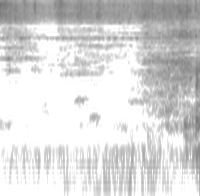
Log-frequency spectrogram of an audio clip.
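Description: Faint low rumble as a long paddle stirs thick, boiling sugarcane syrup in a large cast-iron pan, with the syrup being worked towards the paste stage for rapadura.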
